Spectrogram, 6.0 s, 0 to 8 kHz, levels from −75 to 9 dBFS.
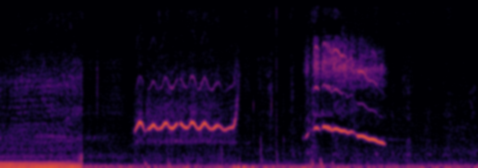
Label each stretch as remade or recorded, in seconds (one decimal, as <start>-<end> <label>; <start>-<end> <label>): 0.0-0.9 recorded; 0.9-1.6 remade; 1.6-6.0 recorded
